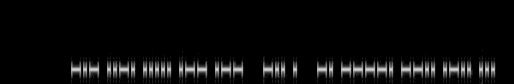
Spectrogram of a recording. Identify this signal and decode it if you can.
Morse code, heard as a keyed tone, about 40 wpm, 700 Hz. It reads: KF5WW DE N9ZLS
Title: USA Callsign DE Callsign - 5 Characters - 40wpm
